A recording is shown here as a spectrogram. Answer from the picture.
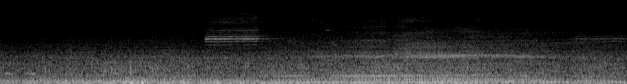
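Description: Road and wind noise with a steady low rumble as a motorcycle with a dead engine rolls along, pushed up to speed by a scooter for a push-start. A brief high-pitched tone sounds about two seconds in.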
